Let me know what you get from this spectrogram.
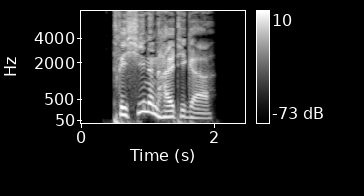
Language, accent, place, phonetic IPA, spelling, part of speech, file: German, Germany, Berlin, [tʁɪˈçiːnənˌhaltɪɡɐ], trichinenhaltiger, adjective, De-trichinenhaltiger.ogg
- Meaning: 1. comparative degree of trichinenhaltig 2. inflection of trichinenhaltig: strong/mixed nominative masculine singular 3. inflection of trichinenhaltig: strong genitive/dative feminine singular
